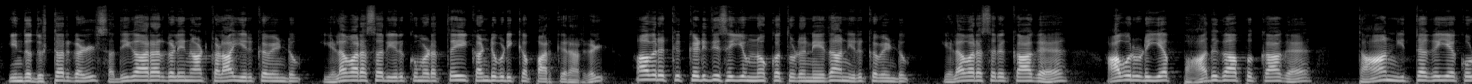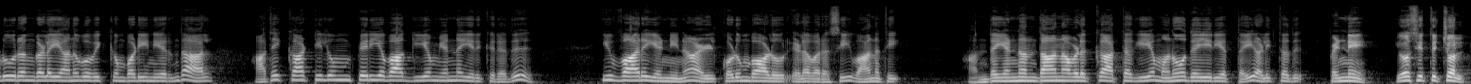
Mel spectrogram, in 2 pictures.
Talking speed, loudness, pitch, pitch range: 95 wpm, -19 LUFS, 170 Hz, 145-185 Hz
